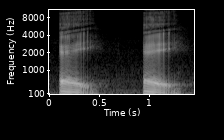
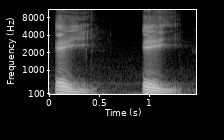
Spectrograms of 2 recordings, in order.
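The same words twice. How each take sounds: First: "Ei" a la inglesa, terminando más abierto, casi como la i de kit; diptongo inglés. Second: "Ei" fuerte, de e cerrando hasta una i bien cerrada; diptongo español. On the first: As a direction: suelta el "ei" inglés, sin cerrar del todo. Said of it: "pero termina en una posición diferente". ("ei" inglés, final abierto) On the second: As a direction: marca "ei" a la española, fuerte, terminando en i. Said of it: "Empezamos en la posición de la vocal e". ("ei" español, alto y cerrado) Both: Shown as a demonstration.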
